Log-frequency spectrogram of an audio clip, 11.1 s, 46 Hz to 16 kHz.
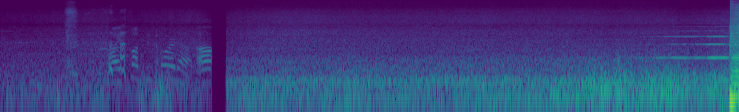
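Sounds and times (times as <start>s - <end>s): wind on microphone: 2.0s - 2.6s, 4.7s - 11.0s.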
